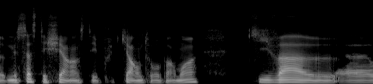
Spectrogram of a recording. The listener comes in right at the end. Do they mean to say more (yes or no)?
no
